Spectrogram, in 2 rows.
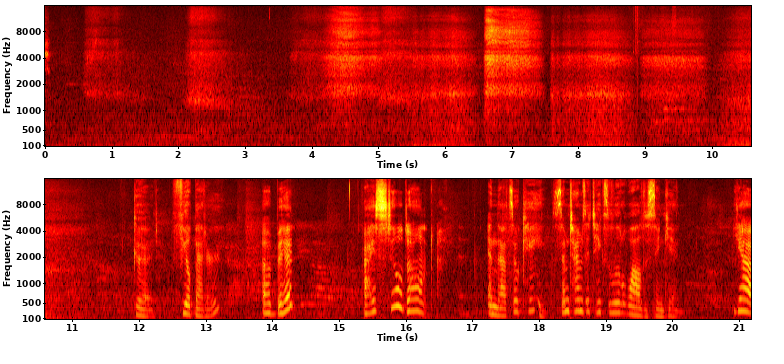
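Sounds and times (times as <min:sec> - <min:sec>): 
person breathing in and out: 0:00.6 - 0:11.5
speech: 0:11.9 - 0:14.5, 0:15.4 - 0:16.5, 0:17.2 - 0:20.2, 0:20.9 - 0:21.1.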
